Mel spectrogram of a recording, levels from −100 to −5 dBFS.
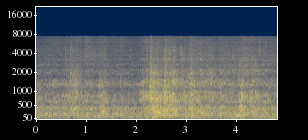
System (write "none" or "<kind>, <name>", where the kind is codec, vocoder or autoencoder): codec, DAC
